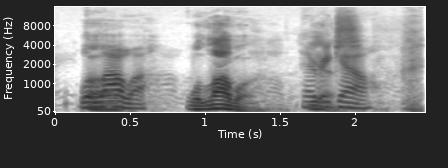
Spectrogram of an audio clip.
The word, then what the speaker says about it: Walla Walla: there well eric did i say it right walawa there we go walla walla voila there you go we'll have fun and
